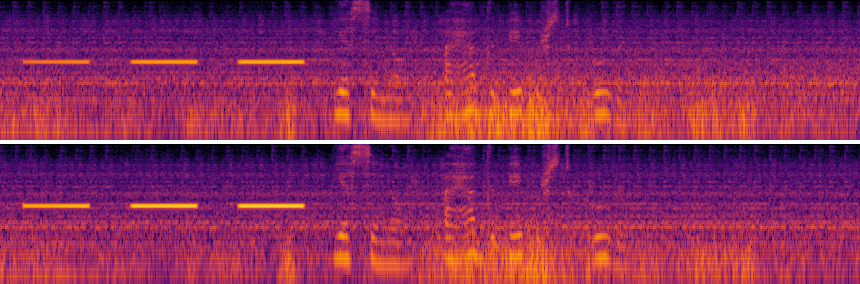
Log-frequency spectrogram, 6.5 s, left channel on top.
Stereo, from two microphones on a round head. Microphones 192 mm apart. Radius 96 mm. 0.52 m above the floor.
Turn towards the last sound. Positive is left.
turn(degrees=-20)  # may be behind; listen again after turning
